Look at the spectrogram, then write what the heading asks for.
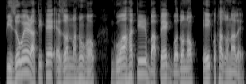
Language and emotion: Assamese, neutral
